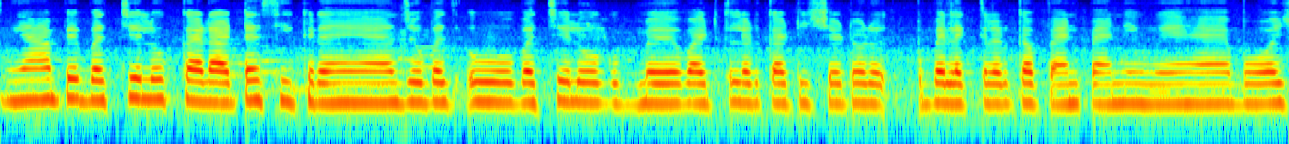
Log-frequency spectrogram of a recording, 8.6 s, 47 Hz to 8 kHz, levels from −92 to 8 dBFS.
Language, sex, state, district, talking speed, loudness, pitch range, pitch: Hindi, female, Bihar, West Champaran, 195 wpm, -15 LUFS, 205-215 Hz, 210 Hz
